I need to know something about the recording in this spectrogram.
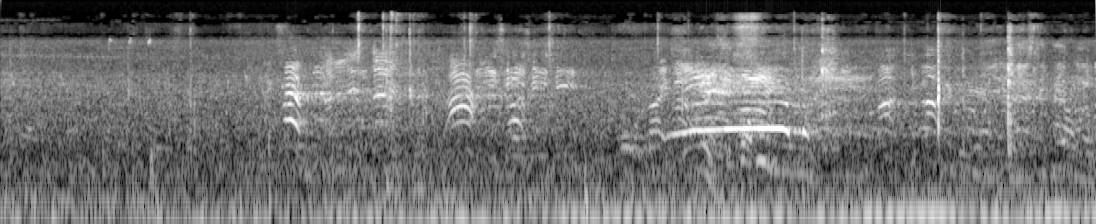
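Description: Distant shouts and calls from football players across the pitch, short and scattered, with one held shout about five seconds in. A steady low rumble runs underneath, and a couple of sharp knocks come near the end.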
